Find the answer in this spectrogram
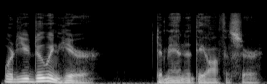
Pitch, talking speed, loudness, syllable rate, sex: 90 Hz, 180 wpm, -18 LUFS, 6.7 syllables/s, male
